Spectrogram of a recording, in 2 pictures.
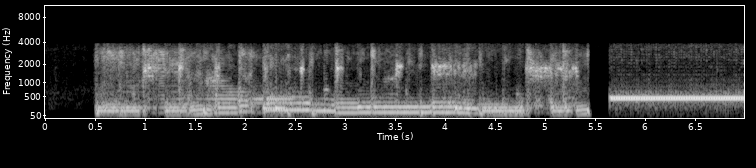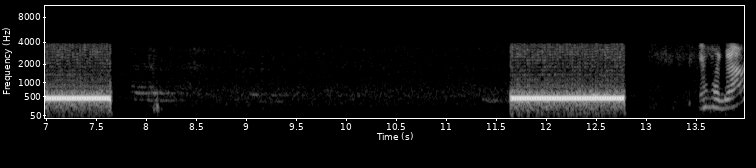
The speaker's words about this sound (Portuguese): Só um minutinho, então, que eu vou transferir a ligação.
